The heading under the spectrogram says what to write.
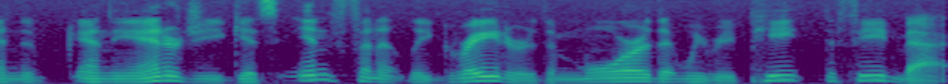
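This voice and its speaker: Lively intonation runs through a plain, everyday voice speaking at a moderate pace. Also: man, fairly low pitch for a man. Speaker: workshop teacher on crystal healing. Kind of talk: lecture.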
